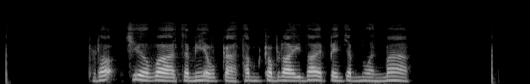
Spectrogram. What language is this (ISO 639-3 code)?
tha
